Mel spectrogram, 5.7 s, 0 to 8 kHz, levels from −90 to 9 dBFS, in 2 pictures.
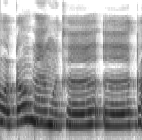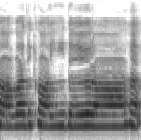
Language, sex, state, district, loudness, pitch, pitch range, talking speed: Hindi, female, Madhya Pradesh, Umaria, -12 LUFS, 220 Hz, 215-240 Hz, 95 wpm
